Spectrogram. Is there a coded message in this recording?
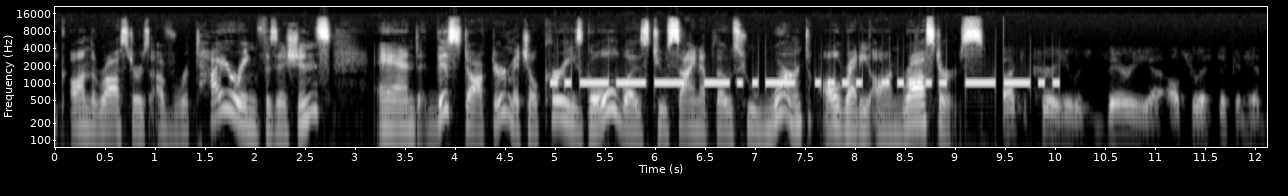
Yes: Morse code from 4.9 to 10.1 s, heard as a keyed tone, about 17 wpm, 1010 Hz. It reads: 2XH5Z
